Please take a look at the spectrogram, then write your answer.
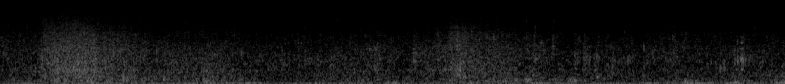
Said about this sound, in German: Und mit dem Rauschen des Meeres entspannst du dich mehr und mehr.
